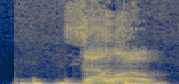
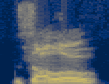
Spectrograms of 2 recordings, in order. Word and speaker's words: Zaalo: On the podcast today, we have Zaalo. No. Zaalo.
